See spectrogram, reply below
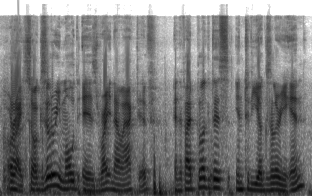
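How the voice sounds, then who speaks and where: A man giving an unscripted product review in a halting, rambling way, often correcting himself mid-sentence. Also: medium pitch, expressive, noisy background. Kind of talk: unscripted gadget demonstration.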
